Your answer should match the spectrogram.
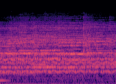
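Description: Christian worship song: choir voices hold a sustained chord between lines of the lead vocal.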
